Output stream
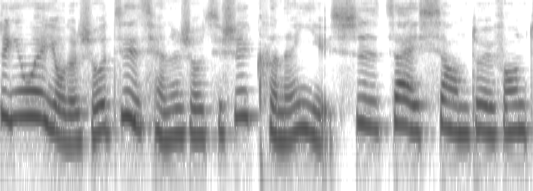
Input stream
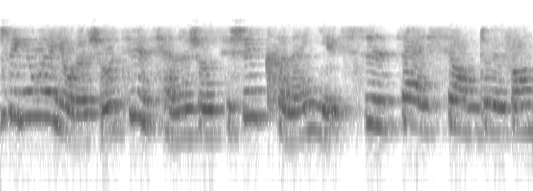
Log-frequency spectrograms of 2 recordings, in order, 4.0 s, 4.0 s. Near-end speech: none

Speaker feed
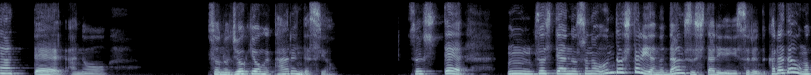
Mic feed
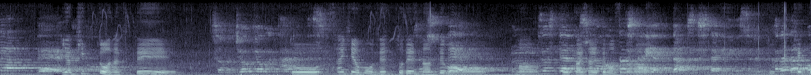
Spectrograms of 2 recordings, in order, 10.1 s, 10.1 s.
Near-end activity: present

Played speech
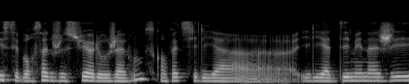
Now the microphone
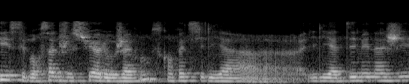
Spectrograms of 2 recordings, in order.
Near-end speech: none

